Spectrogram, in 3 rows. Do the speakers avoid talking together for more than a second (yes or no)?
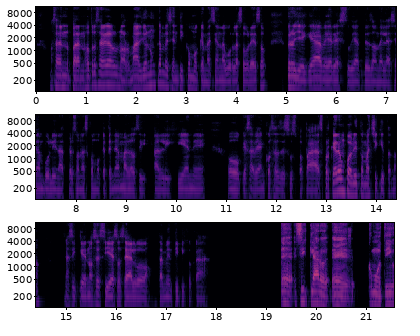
yes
